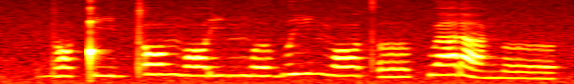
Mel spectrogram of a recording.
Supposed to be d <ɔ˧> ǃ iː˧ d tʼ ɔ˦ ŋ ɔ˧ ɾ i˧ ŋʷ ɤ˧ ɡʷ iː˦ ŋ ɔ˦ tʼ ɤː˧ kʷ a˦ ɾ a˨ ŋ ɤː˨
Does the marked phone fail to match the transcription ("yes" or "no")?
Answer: no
